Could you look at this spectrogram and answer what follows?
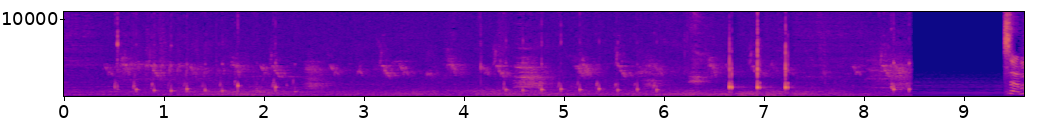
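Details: Odin, a 10-year-old female common raven, a zoo ambassador kept because of a wing injury, sits on a keeper's arm and gives a common call: a fast run of dry, knocking clicks, three or four a second, over a hum, then a short musical tone.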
